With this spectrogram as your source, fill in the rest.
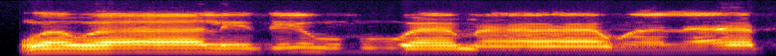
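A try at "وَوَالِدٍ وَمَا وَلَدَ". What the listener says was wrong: jangan walad. Emang ada yang manjangin saya tanya ayo. Jangan dipanjangin ya.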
